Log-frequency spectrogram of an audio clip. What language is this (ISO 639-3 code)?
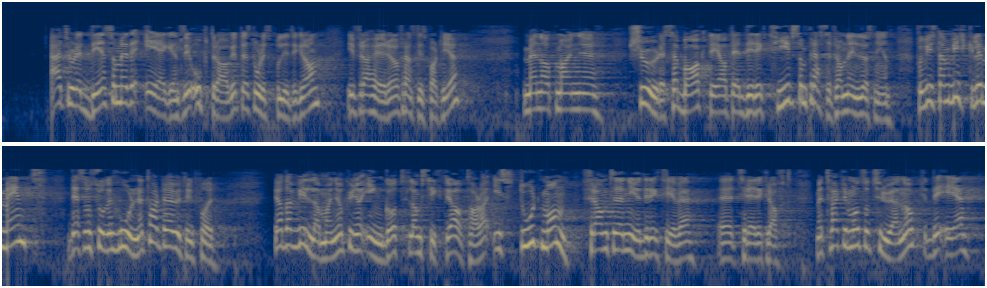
nob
